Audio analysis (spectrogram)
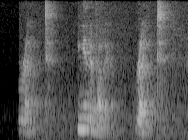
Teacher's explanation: it's a voiced post alveolar frictionless phoneme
